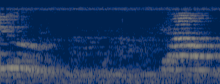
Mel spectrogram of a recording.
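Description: A cat meowing twice: a short call with a rising-then-falling pitch at the start, and another near the end.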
